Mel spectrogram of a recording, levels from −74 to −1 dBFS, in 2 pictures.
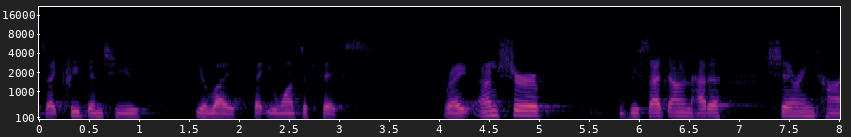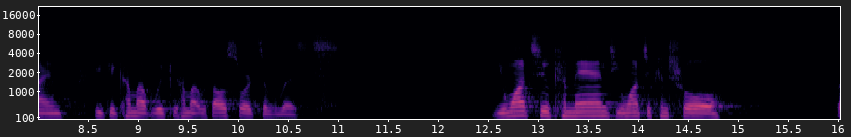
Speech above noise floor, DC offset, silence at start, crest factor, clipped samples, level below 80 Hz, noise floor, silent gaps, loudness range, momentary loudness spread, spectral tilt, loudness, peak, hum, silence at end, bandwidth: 37 dB; under 0.1%; 0 s; 22 dB; under 0.1%; -84 dBFS; -79 dBFS; none; 5 LU; 16 LU; -6 dB/octave; -43 LUFS; -22 dBFS; none; 0 s; 11.5 kHz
